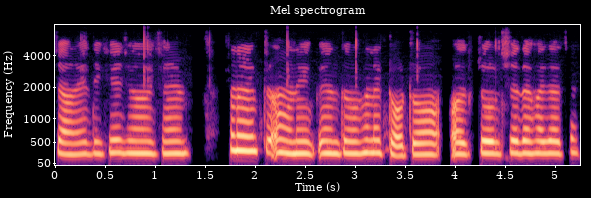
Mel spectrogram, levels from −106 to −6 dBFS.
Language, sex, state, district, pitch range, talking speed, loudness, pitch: Bengali, female, West Bengal, Malda, 250-270 Hz, 125 wpm, -18 LUFS, 260 Hz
